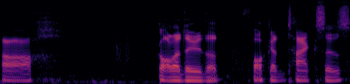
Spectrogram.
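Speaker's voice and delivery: bored, low monster voice. Trying out a dragon voice for fun that sounds like a bored accountant. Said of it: "Sounds like a bored accountant".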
